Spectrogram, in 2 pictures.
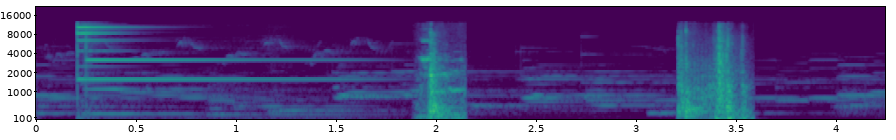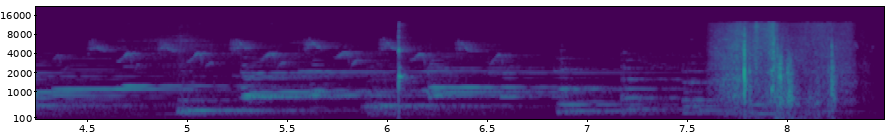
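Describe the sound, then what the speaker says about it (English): Door opening sound effect in a fairy tale story: a chiming ding fades over light birdsong, then several hard wooden thunks and a final rustling burst, with chirps continuing between them and no talking. "Pull the string and the door will open."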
